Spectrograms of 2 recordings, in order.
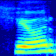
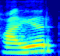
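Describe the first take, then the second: First: It starts with an h sound, like hair. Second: It starts with an h sound, like hire. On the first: "काफी लोग हेयर करते हैं" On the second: "हायर करते हैं"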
